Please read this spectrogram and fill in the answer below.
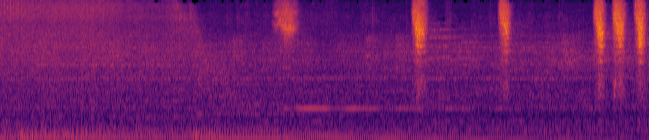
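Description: Electronic sound effect: a steady low hum that steps to a new pitch twice, with a hissing whoosh over the first two seconds and a thin held tone in the middle. A few short hisses come near the end.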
